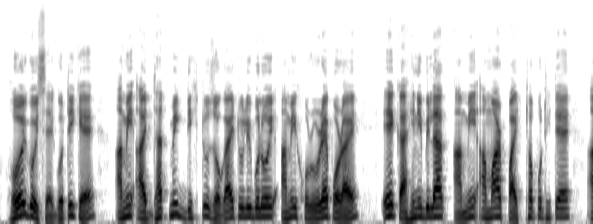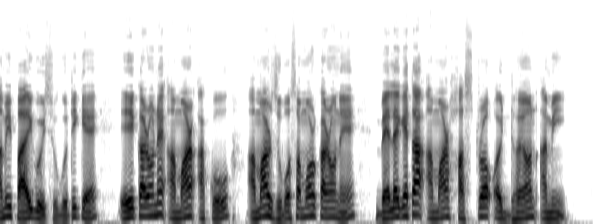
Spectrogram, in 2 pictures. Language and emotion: Assamese, neutral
